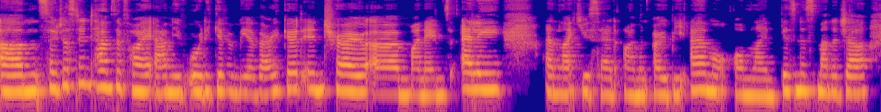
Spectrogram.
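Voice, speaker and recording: Over noticeable background noise, a woman with a British accent speaks at a fairly high pitch with fairly even intonation. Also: fairly quick pace. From UK. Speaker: online business manager. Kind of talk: podcast interview.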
